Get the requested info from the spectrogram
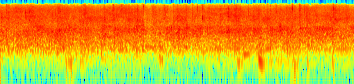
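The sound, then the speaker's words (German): An audience claps steadily, a dense, loud wash of many hands applauding with no break, holding an even level throughout. “Also ich würde sagen, das ist ein Applaus wert.”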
